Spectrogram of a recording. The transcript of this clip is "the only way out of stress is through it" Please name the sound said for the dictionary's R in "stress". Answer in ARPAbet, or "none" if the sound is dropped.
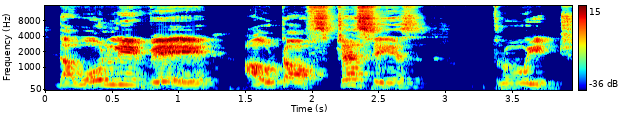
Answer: R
